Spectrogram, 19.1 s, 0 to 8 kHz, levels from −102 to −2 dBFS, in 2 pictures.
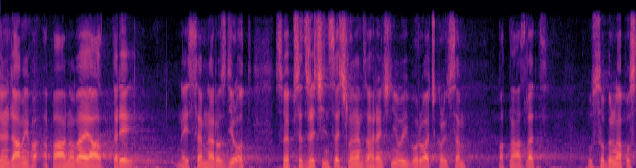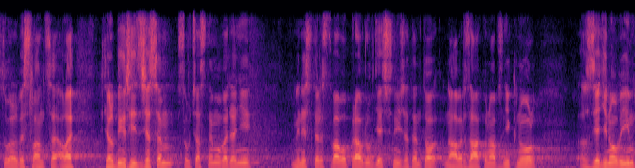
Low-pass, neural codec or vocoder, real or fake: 7.2 kHz; none; real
